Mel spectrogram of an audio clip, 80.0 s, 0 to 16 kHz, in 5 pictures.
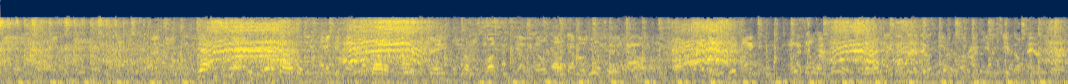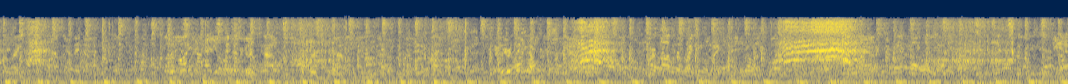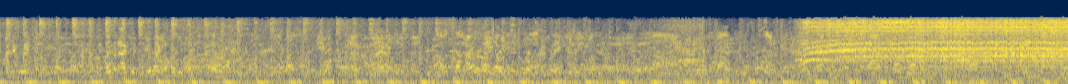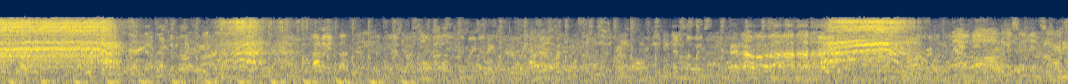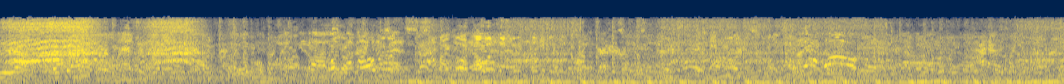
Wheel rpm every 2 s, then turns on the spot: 30, 70, 80, 20, 10, 40, 50, 10, 10, 0, 10, 0, 20, 20, 50, 20, 0, 20, 0, 0, 0, 10, 140, 160, 130, 20, 10, 0, 0, 0, 70, 10, 90, 40, 10, 10, 20, 30, 20, 20.
0-2 6-8 30-32 34-36 70-72 74-80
